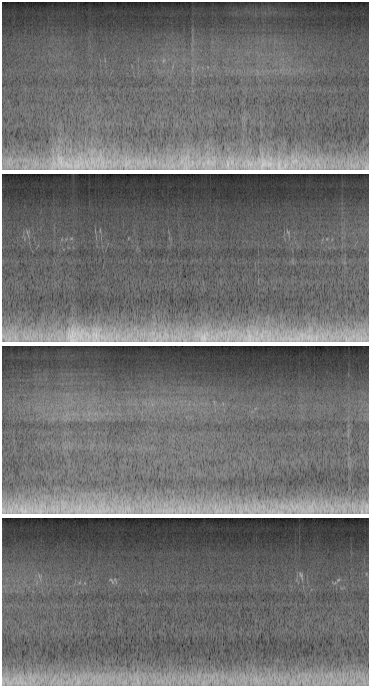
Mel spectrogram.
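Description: Rolling thunder rumbling long and low, swelling sharply about a second in and again near nine seconds, then easing off after about twenty seconds, over a steady wash of rain.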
